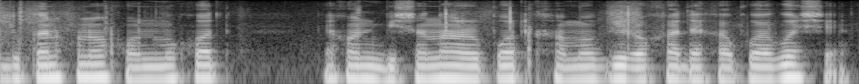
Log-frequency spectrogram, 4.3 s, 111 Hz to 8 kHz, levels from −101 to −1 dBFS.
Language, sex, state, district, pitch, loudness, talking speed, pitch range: Assamese, male, Assam, Sonitpur, 135 Hz, -18 LUFS, 140 wpm, 130-145 Hz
